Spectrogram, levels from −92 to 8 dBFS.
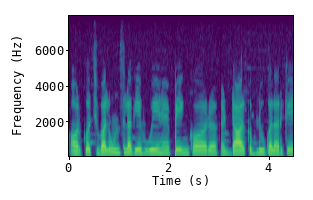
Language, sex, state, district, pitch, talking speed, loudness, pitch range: Hindi, female, Bihar, Bhagalpur, 210 Hz, 160 wpm, -17 LUFS, 205-215 Hz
